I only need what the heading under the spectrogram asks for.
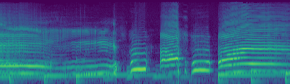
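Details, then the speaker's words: A baby crying in loud, drawn-out wails broken by short gasps. This is ordinary infant crying, a normal way babies signal their needs. "Those cries and tears can be tough to bear and harder to quiet. It drives parents crazy, especially a new set of parents who aren't used to this. It's normal for babies to cry."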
